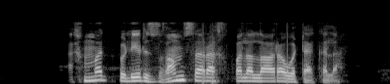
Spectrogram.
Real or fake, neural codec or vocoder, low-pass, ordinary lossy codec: real; none; 7.2 kHz; AAC, 48 kbps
